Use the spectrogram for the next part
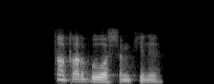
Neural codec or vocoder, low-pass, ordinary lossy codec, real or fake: codec, 16 kHz, 0.5 kbps, X-Codec, HuBERT features, trained on balanced general audio; 5.4 kHz; Opus, 16 kbps; fake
